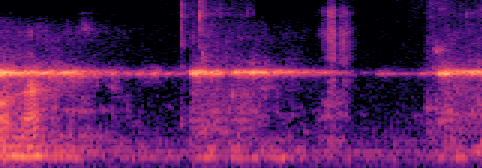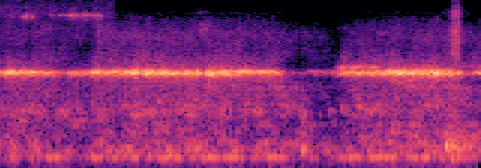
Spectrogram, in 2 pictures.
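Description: Recorded cricket chirping played back on a livestream, a steady high trill that drops out briefly midway and resumes, with faint background voices and noise beneath.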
